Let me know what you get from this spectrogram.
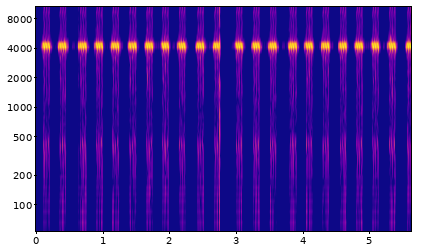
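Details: Jangkrik genggong cricket chirping, a call meant to repel rats: sharp, shrill pulses about four per second, evenly spaced, with one short pause midway, clean and free of background noise.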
